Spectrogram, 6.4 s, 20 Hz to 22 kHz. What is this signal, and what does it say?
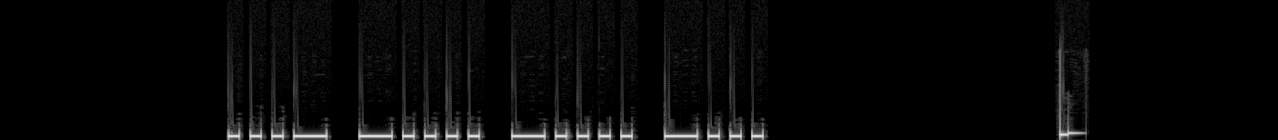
Morse code, heard as a keyed tone, about 22 wpm, 700 Hz. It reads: V66B
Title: All Cut Numbers - 4-Digit 22wpm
